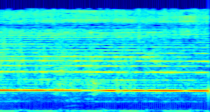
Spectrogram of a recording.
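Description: DJ sound system playing one long, steady, horn-like note over heavy bass.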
